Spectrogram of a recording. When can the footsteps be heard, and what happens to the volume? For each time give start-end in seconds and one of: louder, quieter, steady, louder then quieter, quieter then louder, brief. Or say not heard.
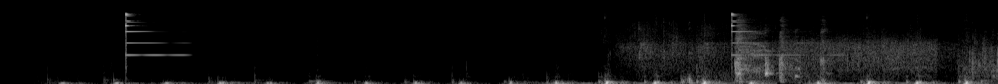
0.6-9.9 louder.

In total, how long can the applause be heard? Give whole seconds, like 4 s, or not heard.
4 s.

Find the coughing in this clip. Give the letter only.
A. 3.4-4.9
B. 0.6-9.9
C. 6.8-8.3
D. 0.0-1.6
C.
